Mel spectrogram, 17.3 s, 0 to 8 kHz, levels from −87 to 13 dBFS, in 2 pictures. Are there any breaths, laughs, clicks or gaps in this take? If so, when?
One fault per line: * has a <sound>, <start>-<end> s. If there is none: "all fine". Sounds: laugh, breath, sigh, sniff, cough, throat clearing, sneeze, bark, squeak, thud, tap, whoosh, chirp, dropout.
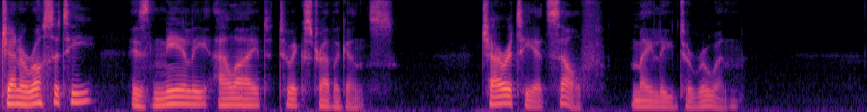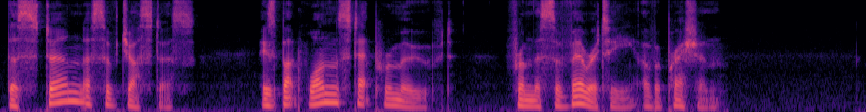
all fine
